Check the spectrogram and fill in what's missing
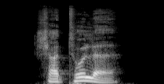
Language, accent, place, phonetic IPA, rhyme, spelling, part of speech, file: German, Germany, Berlin, [ʃaˈtʊlə], -ʊlə, Schatulle, noun, De-Schatulle.ogg
- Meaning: casket (little box e.g. for jewelry)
